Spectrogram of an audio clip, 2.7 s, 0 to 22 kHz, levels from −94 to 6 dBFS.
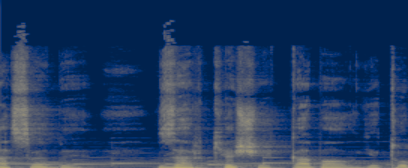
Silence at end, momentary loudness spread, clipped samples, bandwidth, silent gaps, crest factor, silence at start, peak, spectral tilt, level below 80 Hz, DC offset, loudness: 0 s; 11 LU; under 0.1%; 19 kHz; none; 16 dB; 0 s; -14 dBFS; -4.5 dB/octave; -48 dBFS; under 0.1%; -30 LUFS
